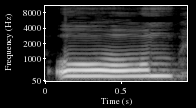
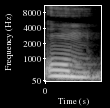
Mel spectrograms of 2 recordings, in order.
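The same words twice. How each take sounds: First: The first vowel is held for a long time. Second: The first vowel is said quickly, without holding. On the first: The speaker calls it right. "पहले ओ बोलेंगे, ओ को फिर ओ को एक लंबे duration तक लिए रहेंगे" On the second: The speaker calls it wrong. "आप ऐसे नहीं कहते"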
